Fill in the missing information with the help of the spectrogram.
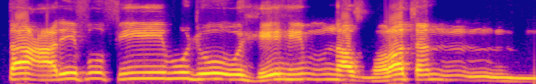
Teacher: نظرہ کے را کو لمبا نہیں کرنا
